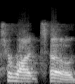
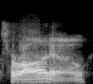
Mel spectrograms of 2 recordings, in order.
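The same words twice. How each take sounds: First: The second T is pronounced hard and clear. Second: The second T is pronounced soft, nearly dropped. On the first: The speaker calls it wrong. "not Toronto" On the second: The speaker calls it right. "the T is soft"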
